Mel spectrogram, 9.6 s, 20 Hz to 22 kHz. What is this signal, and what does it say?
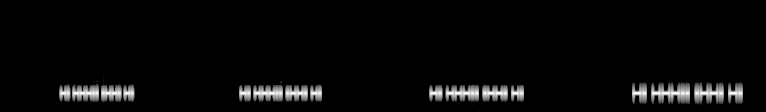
Morse code, heard as a keyed tone, about 54 wpm, 700 Hz. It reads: N8PN N8PN N8PN N8PN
